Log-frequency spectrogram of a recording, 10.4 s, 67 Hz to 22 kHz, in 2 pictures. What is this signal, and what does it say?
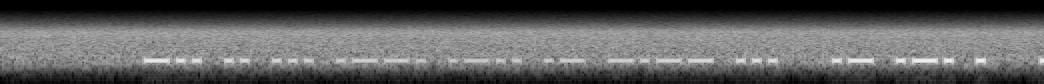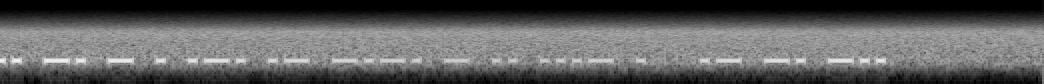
Morse code, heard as a keyed tone, machine-sent, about 30 wpm, 340 Hz, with heavy radio static and fading. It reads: DISPLAYS ARE INTERACTIVE AND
